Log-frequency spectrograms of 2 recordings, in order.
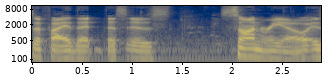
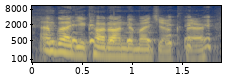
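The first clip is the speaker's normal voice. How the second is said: laughing; 3 semitones higher, 7 dB louder than usual. Real, not acted. Laughing after the joke.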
